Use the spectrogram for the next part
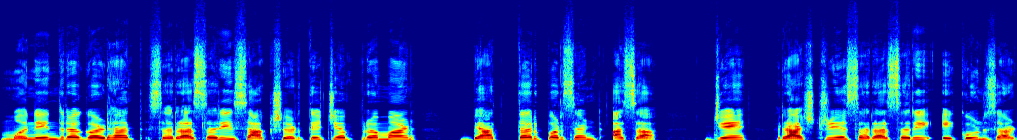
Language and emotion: Goan Konkani, neutral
